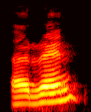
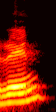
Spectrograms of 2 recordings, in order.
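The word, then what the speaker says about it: wren: रेन, डब्ल्यू आर ई एन, रेन, W silent है।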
